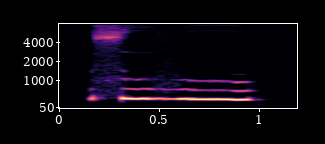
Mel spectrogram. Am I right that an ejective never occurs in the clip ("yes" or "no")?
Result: yes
